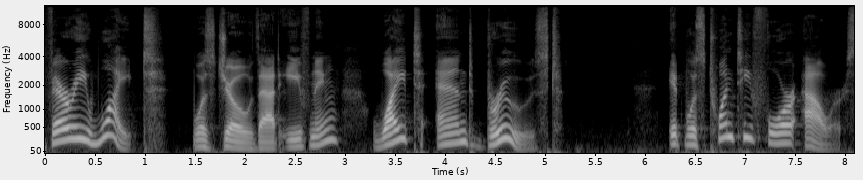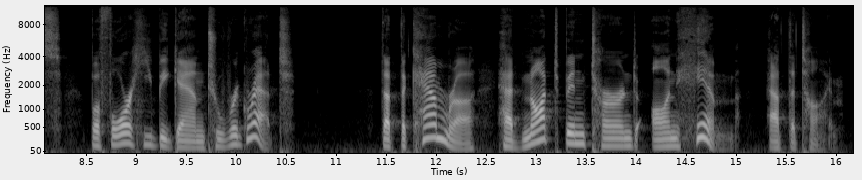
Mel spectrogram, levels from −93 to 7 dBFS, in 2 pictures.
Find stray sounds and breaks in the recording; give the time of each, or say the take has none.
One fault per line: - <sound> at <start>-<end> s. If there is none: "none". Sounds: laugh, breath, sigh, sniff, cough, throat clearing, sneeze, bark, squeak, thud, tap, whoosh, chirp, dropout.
none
